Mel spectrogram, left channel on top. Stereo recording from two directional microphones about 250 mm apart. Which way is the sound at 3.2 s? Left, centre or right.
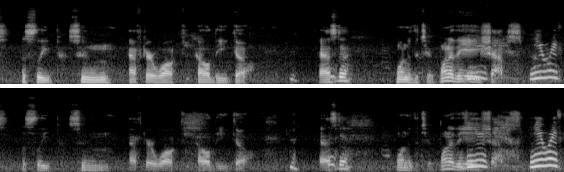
Left.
